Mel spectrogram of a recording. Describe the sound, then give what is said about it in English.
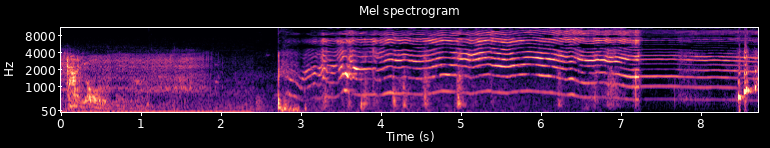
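An angry, screeching frog taken out of the water gives a breathy, hissing rush of air, then lets out a long, loud, wavering wail, high and cry-like, lasting several seconds before cutting off. “He's letting all the air out.”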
